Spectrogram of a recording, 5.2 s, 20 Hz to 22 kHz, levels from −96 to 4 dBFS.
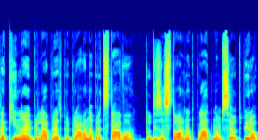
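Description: Nothing in this speech recording stands out as a technical fault; there's nothing here to flag.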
